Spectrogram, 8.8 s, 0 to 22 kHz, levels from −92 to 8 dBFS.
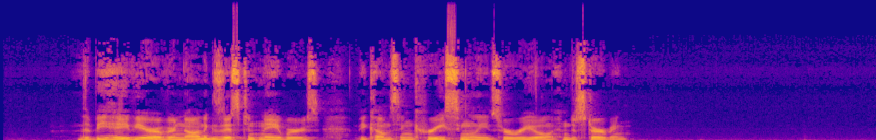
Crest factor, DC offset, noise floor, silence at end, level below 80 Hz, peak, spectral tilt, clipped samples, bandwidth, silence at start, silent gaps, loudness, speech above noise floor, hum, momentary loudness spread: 16 dB; under 0.1%; -58 dBFS; 2.5 s; -48 dBFS; 0 dBFS; -4 dB/octave; under 0.1%; 16.5 kHz; 0.8 s; none; -13 LUFS; 44 dB; none; 11 LU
